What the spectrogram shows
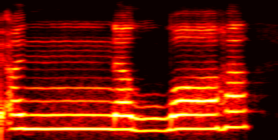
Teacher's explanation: نون پر غنہ زمانی ہو رہا ہے، الف کے برابر رکیں گے · نون کو ہم نے لام کے ساتھ ملا دینا ہے، حمزۃ الوصل ہمارا ڈراپ ہو جائے گا ، اللہ کا لام ہم نے پور یعنی ہیوی ادا کرنا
